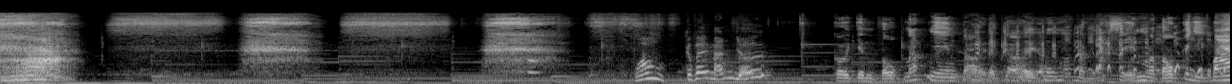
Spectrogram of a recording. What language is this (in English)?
Vietnamese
